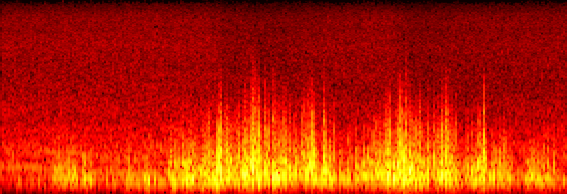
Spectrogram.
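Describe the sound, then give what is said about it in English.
Strong wind of a thunderstorm roars steadily outdoors on a Sunday, gusting and buffeting the microphone with rumbling, rustling bursts that swell and ease over several seconds, no voices present. “can probably hear that wind and the thunder.”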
